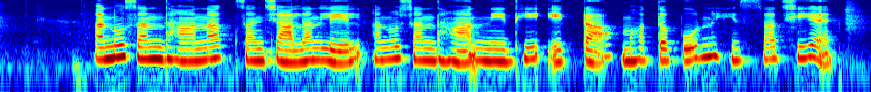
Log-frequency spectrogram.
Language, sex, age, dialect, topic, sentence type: Maithili, female, 31-35, Eastern / Thethi, banking, statement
